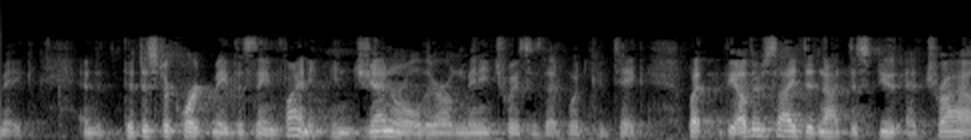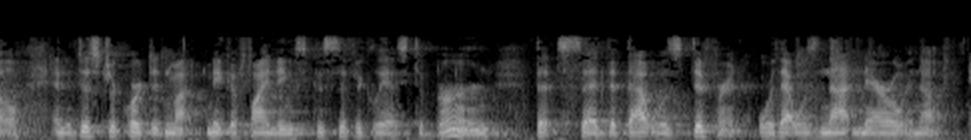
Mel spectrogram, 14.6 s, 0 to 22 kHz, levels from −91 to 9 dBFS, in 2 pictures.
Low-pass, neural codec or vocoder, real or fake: 7.2 kHz; none; real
